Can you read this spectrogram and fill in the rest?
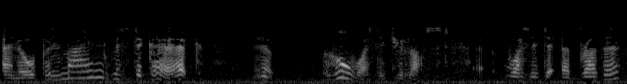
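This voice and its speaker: A woman acting in a radio drama as a gushing, mysterious spirit medium, breathless and halting, with fussing endearments. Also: mid-range voice, big pitch swings, husky. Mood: mystical, intense. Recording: dull, noisy old radio drama recording.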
